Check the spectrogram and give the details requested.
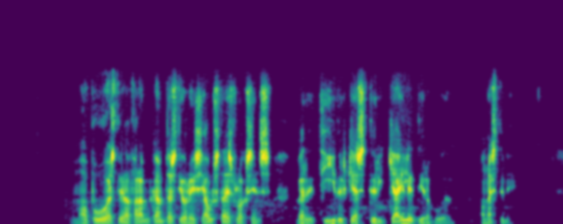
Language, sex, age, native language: Icelandic, male, 20-29, Icelandic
